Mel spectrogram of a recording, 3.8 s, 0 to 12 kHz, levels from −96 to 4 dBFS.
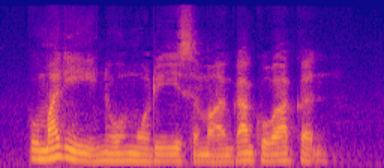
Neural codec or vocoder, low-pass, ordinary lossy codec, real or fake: codec, 16 kHz in and 24 kHz out, 0.6 kbps, FocalCodec, streaming, 4096 codes; 10.8 kHz; AAC, 32 kbps; fake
